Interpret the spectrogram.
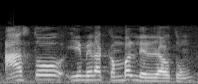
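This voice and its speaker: A man doing a calm, kindly ascetic monk. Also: high-pitched, normal speed, muffled recording, a little hiss or hum, close to an everyday voice. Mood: insistent kindly. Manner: gently insistent, then commanding. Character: calm, generous old male ascetic monk.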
